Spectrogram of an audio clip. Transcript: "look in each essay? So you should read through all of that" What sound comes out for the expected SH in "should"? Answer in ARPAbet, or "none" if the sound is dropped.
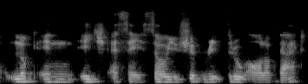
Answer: SH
